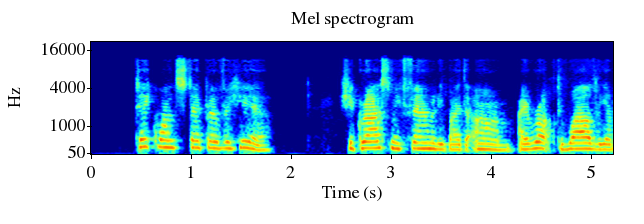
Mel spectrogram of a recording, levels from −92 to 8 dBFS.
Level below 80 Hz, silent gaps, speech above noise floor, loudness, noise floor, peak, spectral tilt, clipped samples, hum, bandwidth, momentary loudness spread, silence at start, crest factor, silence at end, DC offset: -56 dBFS; none; 50 dB; -20 LUFS; -69 dBFS; -4 dBFS; -6.5 dB/octave; under 0.1%; none; 12 kHz; 8 LU; 0.45 s; 16 dB; 0 s; under 0.1%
